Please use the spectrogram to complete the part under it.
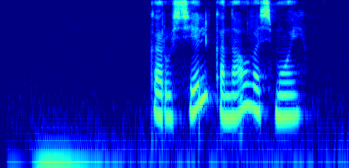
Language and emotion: Russian, neutral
